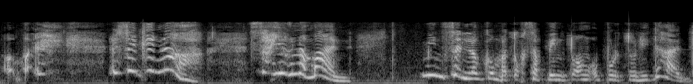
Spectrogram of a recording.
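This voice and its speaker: Radio drama mother: poor, worried, apologetic, bright emotional voice, dull recording. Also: high voice, sing-song, a little slow, full character voice. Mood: hopeful, excited. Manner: emotional, plaintive. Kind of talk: Filipino radio drama acting.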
